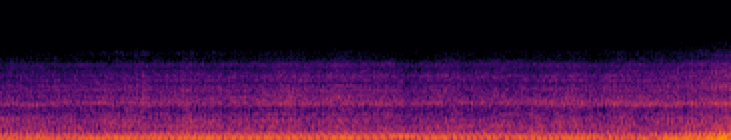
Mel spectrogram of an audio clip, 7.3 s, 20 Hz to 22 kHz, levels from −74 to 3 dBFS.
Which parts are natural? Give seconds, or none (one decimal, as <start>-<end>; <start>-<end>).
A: 0.0-0.8; 1.5-4.5; 5.0-7.3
